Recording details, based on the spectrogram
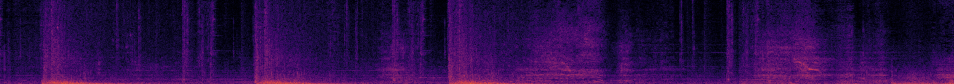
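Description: Gunshots from the video game Banishers: Ghosts of New Eden: three loud, booming shots spaced a few seconds apart, each with a long rumbling decay, followed by quieter scraping and rustling.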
